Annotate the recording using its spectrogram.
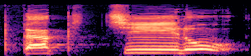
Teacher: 무성음과 무성음이 만났기 때문에 깍지로 실현이 되는 거죠. 경음으로 실현되는 것.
